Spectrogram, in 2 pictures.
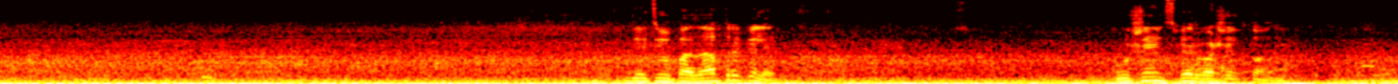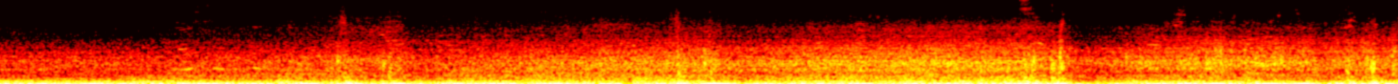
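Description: A car engine hums steadily, with tyres rumbling on the road, heard from inside the car.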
